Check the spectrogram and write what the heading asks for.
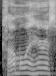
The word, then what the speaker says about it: Kamala Harris: I want to pronounce that correctly. That's right, Kamala Harris, Vice President Kamala Harris, speaking at a 50th anniversary of Roe v.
